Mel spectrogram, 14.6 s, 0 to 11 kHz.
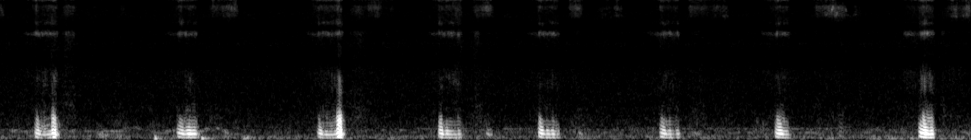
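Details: Snoring from a sleeping dog named in the caption: regular low snorting snores, about 33 a minute.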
